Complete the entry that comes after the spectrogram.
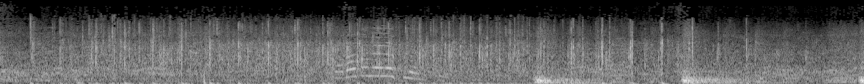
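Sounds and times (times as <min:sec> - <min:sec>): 
crowd applause at a procession float lifting: 0:00.2 - 0:08.5.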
